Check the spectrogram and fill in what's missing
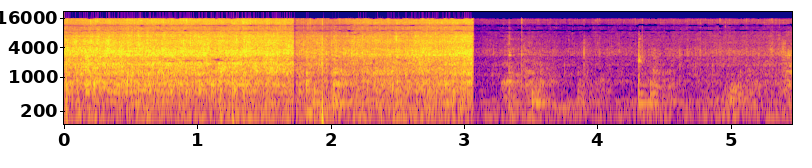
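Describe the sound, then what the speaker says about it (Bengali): Spice paste hits a pan of garlic and onions already fried until reddish, with a loud, steady sizzle and stirring that suddenly drops to a quieter frying hiss partway through. "এবার আমরা আমাদের তৈরি করা মশলাটি ঢেলে দেব"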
